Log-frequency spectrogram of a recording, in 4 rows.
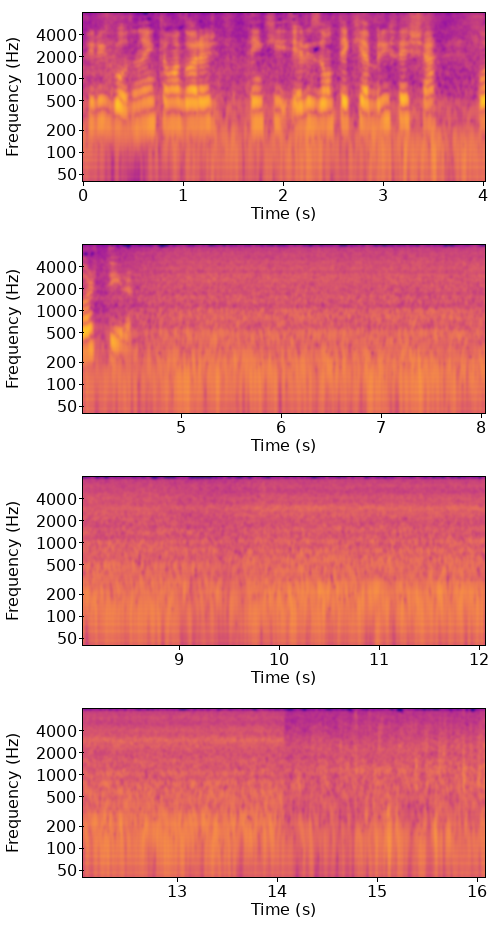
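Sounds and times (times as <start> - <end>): motorhome engine humming: 4.2 - 14.2.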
